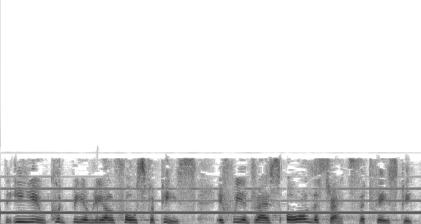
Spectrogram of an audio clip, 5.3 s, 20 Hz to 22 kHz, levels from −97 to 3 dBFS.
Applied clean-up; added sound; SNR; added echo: none; Wind instrument, woodwind instrument; 10 dB; none.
